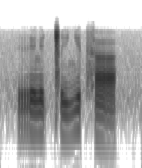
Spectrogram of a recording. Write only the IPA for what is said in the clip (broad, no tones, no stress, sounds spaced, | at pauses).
r i l i ǁ i ʎ i t͡sʰ a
